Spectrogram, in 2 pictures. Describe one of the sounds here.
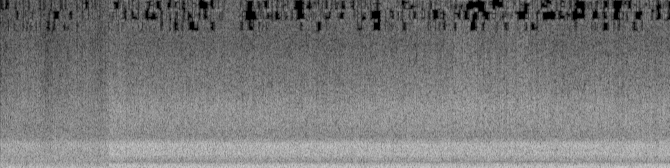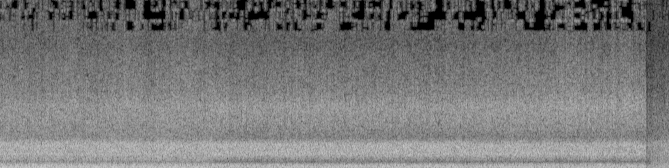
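Strong wind blows loudly outdoors.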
